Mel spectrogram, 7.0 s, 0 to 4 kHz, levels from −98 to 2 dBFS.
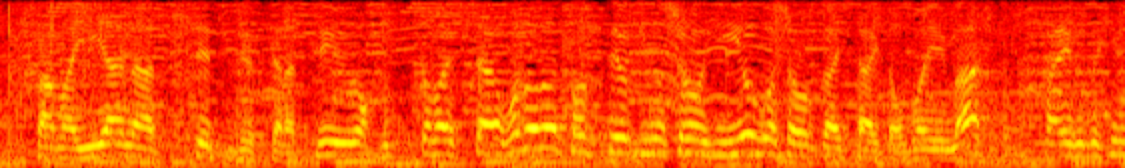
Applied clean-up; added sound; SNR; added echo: none; none; none; none.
